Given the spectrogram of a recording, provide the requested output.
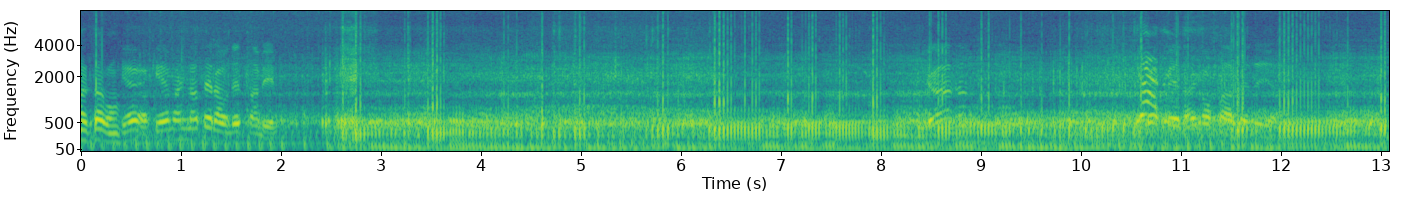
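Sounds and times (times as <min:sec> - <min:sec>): dirt bike engine at low speed: 0:00.0 - 0:13.0.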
